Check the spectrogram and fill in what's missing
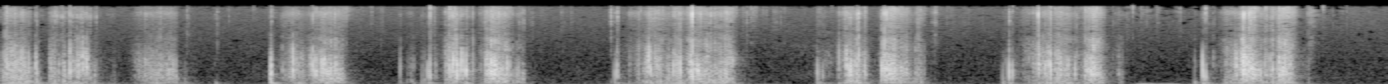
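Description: Long gold metal claw nail caps scratch and trace across a round, flat, solid cork board. Short bursts of dry, rasping scratches come in uneven strokes, each building to a gritty, bright hiss before dropping to near silence between passes.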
